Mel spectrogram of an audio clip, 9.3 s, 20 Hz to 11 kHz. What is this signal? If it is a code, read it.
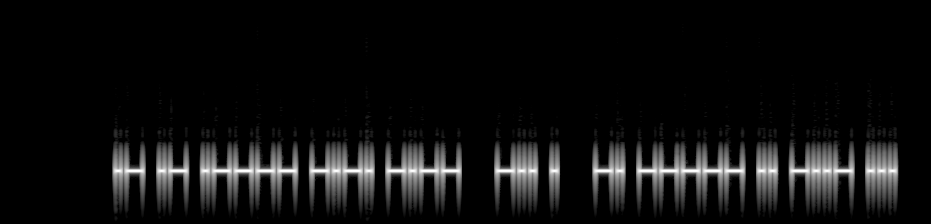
Morse code, heard as a keyed tone, about 22 wpm, 700 Hz. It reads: AA1CY DE N0IXS
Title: USA Callsign DE Callsign - 5 Characters - 22wpm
